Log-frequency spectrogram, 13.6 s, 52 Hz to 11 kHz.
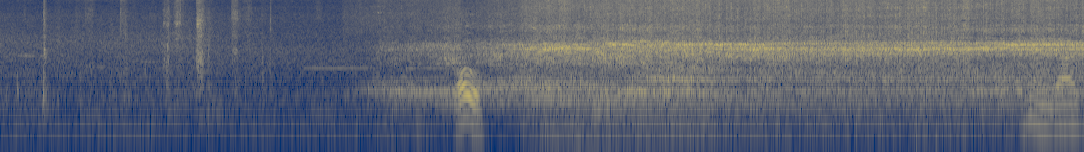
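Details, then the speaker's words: Small Jeep with 2.4 engine (possibly Patriot or Compass), with a power steering pump recently replaced elsewhere: after start-up a steady, gritty high whine over idle. Extremely hot alternator failing internally with very loud bearings, a known problem on these. "alternator is coming in part internally the bearings are extremely loud uh pretty much a known problem with these"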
